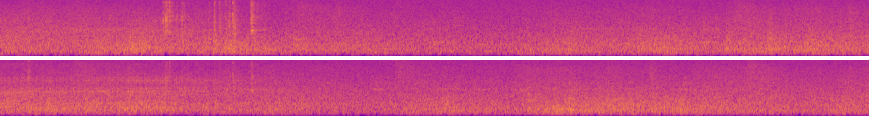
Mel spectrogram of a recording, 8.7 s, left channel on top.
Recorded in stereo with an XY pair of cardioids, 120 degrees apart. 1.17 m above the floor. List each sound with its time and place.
Only background noise.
